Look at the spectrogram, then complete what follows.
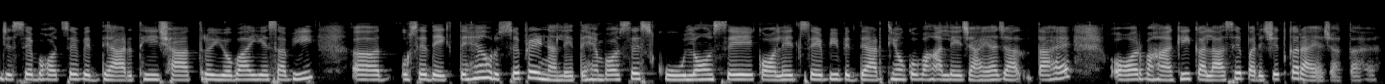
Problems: background sounds at intervals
